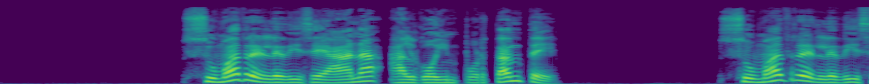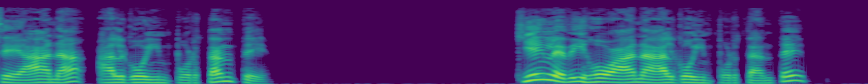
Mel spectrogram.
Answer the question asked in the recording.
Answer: Su madre le dijo a Ana algo importante.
